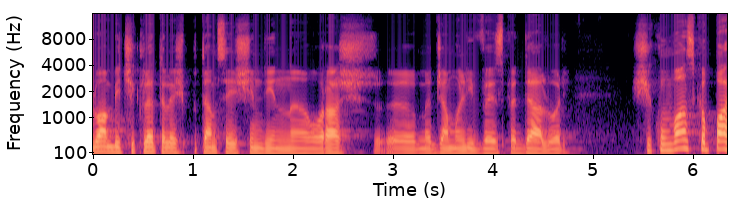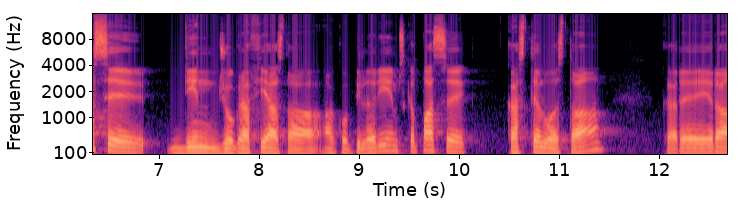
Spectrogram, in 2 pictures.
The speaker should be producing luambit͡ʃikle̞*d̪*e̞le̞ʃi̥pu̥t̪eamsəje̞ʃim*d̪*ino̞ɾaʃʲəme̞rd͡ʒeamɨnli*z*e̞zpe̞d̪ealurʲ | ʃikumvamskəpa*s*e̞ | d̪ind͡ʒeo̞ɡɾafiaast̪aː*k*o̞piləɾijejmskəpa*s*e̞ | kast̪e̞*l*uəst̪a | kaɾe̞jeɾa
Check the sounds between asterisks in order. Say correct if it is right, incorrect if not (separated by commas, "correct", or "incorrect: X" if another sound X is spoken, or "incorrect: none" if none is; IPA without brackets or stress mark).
incorrect: t̪, correct, incorrect: v, correct, correct, correct, correct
